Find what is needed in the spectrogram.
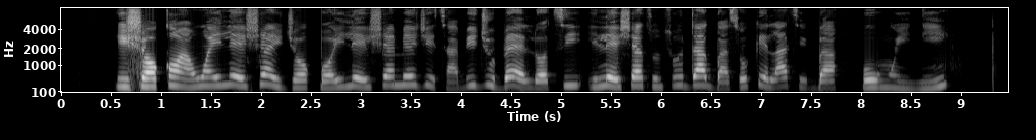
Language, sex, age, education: Yoruba, female, 15-29, tertiary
